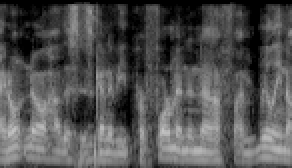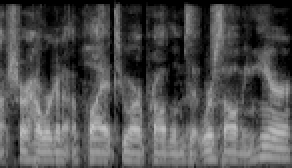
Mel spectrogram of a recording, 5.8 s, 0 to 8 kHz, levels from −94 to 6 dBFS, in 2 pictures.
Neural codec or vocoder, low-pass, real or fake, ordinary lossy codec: none; 7.2 kHz; real; AAC, 32 kbps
